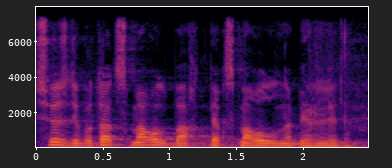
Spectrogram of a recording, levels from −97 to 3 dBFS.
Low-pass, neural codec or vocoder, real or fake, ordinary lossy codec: 7.2 kHz; none; real; none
